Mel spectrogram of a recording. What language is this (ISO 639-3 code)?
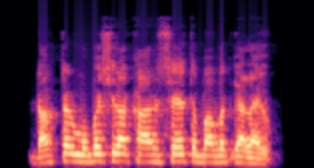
snd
